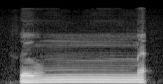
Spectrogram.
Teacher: Nun dan mim bertasdid ini juga dibaca dengung ke hidung itulah gunah dengung ke hidung · Ya ditahan dobel dan dengung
